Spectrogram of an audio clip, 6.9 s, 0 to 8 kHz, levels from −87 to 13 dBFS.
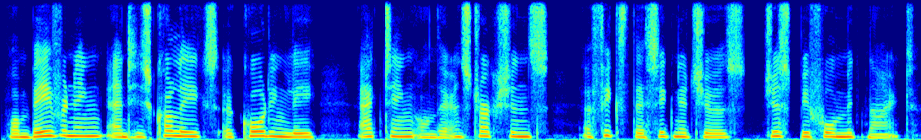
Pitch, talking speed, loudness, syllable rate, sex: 220 Hz, 140 wpm, -18 LUFS, 5.6 syllables/s, female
